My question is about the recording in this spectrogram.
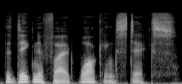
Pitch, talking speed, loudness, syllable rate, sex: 95 Hz, 130 wpm, -18 LUFS, 4.0 syllables/s, male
